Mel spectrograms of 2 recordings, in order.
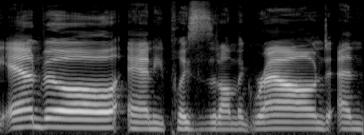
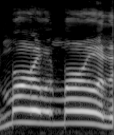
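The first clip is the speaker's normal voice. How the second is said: calling out; 8 semitones higher, 3 dB louder than usual. Retold or imitated. New king calls for Merlin.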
